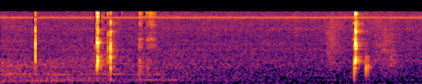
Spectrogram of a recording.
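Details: Eve hiccuping with open eyes: several brief, sharp, abrupt hiccup sounds, some in quick pairs, over a quiet room background; hiccups.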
